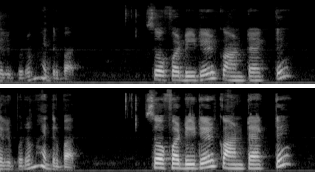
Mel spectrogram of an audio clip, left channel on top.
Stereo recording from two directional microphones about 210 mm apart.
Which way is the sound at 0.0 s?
45° right (ahead or behind).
